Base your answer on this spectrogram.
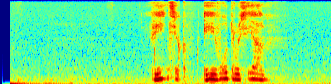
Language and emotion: Russian, sad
